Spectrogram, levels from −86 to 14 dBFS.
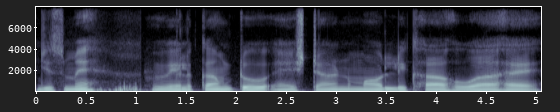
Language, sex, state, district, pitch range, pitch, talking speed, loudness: Hindi, male, Jharkhand, Ranchi, 100-110 Hz, 105 Hz, 95 wpm, -16 LUFS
